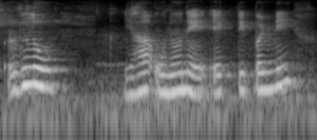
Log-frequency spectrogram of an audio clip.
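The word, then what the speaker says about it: ऌ: अ, ई, उ, रु, ऋलु, इसका क्या है उच्चारण? ऋलु।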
